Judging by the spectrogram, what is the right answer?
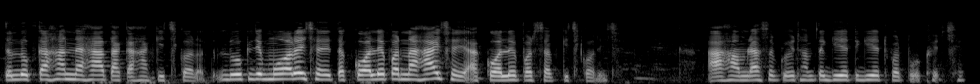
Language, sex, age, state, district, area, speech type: Maithili, female, 60+, Bihar, Sitamarhi, rural, spontaneous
